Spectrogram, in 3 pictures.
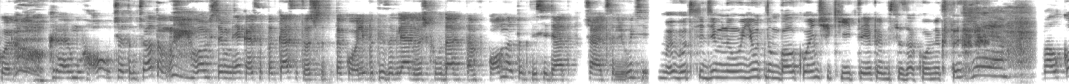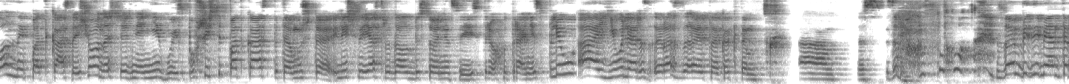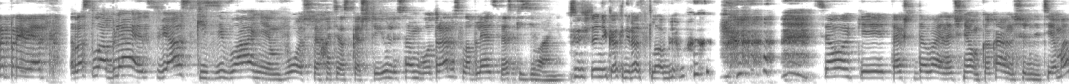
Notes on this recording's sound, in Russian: Хоть и звук в этом выпуске вышел в окно и самоуничтожился.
